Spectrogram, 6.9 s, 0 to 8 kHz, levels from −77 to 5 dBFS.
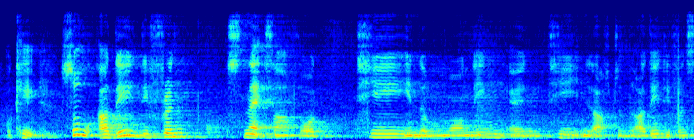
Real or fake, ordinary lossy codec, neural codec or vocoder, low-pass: fake; none; vocoder, 24 kHz, 100 mel bands, Vocos; 7.2 kHz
